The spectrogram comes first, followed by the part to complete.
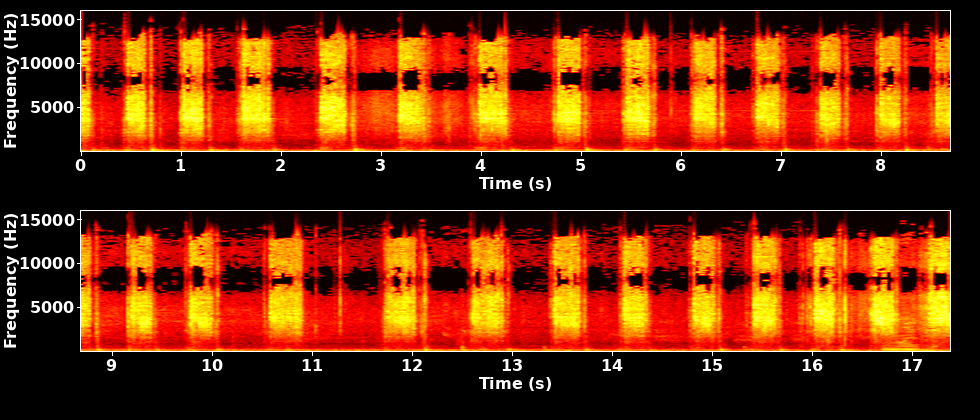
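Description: Socket ratchet wrench clicking in repeated back-and-forth strokes, about two a second with a brief pause about two-thirds through, as it undoes a steering tie rod end nut that turns fairly easily.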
